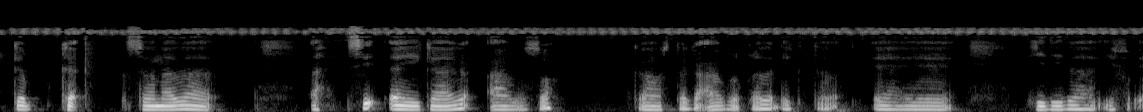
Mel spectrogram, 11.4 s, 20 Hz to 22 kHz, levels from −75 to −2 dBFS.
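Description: Throughout the speech, the sound is watery and swirly with nothing above 8.3 kHz, likely MP3 compression, which fits a bitrate near 32 kbps.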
